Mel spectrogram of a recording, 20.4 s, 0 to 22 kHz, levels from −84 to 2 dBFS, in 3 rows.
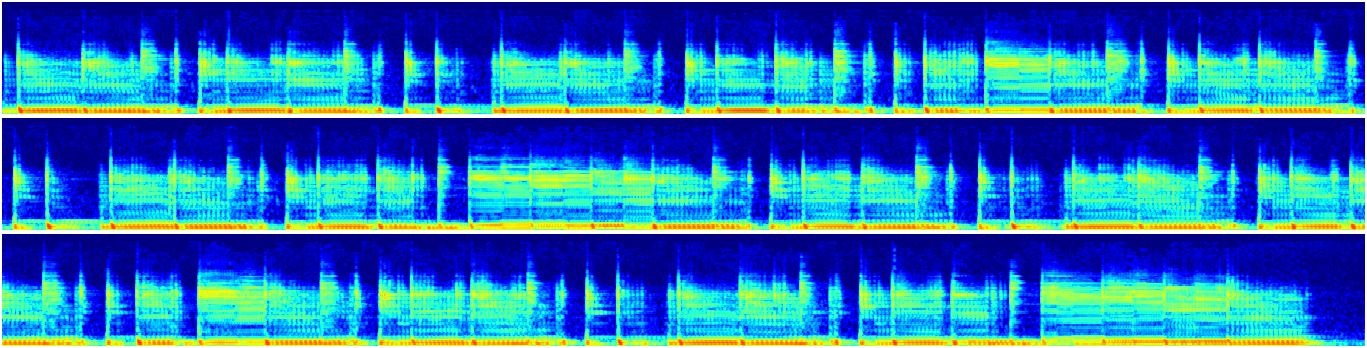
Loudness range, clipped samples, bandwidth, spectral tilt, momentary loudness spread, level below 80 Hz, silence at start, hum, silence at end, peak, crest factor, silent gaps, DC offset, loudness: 1 LU; under 0.1%; 7 kHz; -7.5 dB/octave; 4 LU; -44 dBFS; 0 s; none; 0.2 s; -6 dBFS; 14 dB; none; under 0.1%; -22 LUFS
